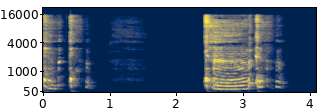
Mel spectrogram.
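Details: Smoker's cough, described as seasonal: three short harsh coughs, a faint breath, then a long rough throat-clearing with a final cough.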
